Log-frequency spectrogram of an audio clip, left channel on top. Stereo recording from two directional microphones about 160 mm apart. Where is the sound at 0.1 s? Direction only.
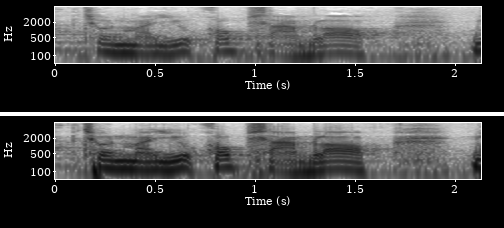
35° right (ahead or behind).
